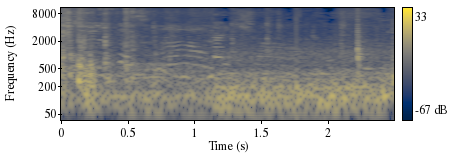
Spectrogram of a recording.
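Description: Steady low hum inside a Hokkaido Shinkansen passenger car, with other people's voices in the background.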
